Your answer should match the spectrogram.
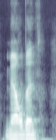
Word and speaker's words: Melbourne: Let's say a few years ago when I was flying down to Melbourne, Australia, and all the Aussies out here listening, if there are any, are probably laughing right now because it's Melbourne. That's not how they say it down there, Melbourne.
